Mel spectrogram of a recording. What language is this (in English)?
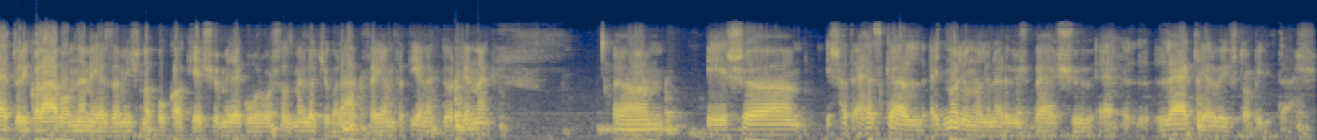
Hungarian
